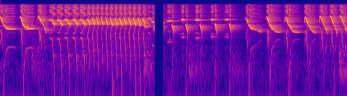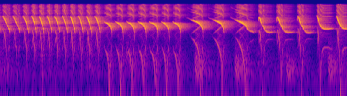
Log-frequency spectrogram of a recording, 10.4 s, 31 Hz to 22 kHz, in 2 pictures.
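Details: Canary in a song recording meant to train other canaries, from Indonesia: rapid trills and rolled tours between 2 and 8k, long buzzy rattles, downward-sweeping whistled notes repeated about three per second, one brief break.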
